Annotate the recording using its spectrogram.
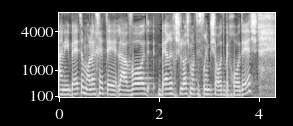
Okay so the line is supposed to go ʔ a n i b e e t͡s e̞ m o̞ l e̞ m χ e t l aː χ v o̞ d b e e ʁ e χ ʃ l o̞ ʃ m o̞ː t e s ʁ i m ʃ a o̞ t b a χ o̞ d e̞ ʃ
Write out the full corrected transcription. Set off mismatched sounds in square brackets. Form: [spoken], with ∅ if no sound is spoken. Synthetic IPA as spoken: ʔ a n i b e e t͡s e̞ m o̞ l e̞ [∅] χ e t l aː [∅] v o̞ d b e e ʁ e χ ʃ l o̞ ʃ m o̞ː t e s ʁ i m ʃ a o̞ t b [e] χ o̞ d e̞ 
